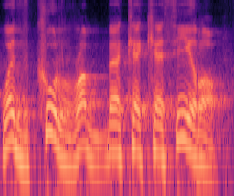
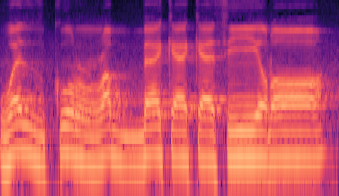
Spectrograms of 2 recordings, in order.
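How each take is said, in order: First: The k sound carries a heavy rush of breath. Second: The k sound carries only a light breath. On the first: The speaker calls it wrong. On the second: The speaker calls it right. "Yang tepat"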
